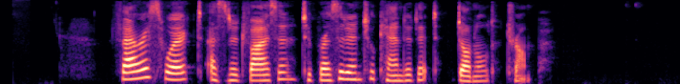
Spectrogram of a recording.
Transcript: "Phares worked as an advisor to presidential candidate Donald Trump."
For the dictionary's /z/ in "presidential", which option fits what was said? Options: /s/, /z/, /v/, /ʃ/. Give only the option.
/z/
